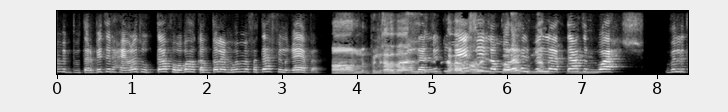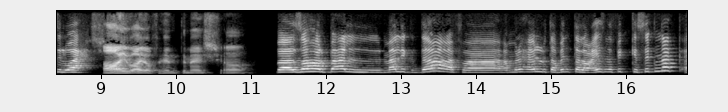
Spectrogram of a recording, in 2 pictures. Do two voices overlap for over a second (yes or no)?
yes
